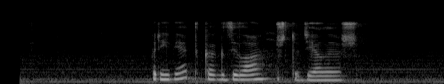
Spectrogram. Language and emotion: Russian, neutral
